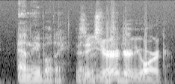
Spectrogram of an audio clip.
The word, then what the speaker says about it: Jörg: Is it Jörg or Jörg? It's J O two dots in the top of it, R G. Jörg. Jörg, I thought that. Yeah, I thought it was Jörg.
